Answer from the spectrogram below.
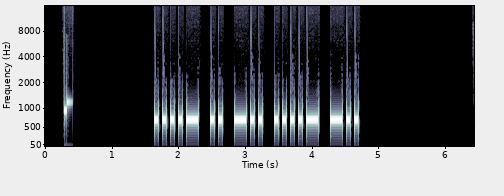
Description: Morse code, heard as a keyed tone, about 21 wpm, 700 Hz. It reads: 4ID4D
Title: Five Challenging Letter-Number Combinations 20wpm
